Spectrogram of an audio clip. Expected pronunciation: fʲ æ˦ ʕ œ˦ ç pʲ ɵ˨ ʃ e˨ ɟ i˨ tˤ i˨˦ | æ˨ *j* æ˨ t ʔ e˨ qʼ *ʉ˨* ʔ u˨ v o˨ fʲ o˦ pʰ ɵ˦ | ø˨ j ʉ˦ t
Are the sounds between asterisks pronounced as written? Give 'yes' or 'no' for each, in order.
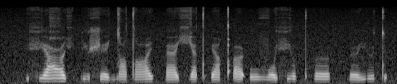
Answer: no, yes

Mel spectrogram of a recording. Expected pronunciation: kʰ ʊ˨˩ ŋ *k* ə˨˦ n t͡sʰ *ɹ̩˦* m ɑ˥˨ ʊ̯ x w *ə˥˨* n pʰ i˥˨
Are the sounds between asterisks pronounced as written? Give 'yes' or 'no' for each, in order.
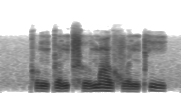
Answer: yes, no, no

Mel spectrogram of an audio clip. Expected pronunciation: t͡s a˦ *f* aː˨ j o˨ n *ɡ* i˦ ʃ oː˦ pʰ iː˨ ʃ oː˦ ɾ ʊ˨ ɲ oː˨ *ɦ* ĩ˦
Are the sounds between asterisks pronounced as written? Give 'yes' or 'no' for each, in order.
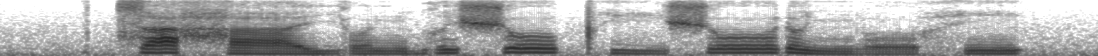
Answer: no, no, no

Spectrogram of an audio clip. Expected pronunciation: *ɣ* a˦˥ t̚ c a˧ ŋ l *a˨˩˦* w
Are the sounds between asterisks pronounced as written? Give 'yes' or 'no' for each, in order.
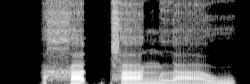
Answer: no, yes

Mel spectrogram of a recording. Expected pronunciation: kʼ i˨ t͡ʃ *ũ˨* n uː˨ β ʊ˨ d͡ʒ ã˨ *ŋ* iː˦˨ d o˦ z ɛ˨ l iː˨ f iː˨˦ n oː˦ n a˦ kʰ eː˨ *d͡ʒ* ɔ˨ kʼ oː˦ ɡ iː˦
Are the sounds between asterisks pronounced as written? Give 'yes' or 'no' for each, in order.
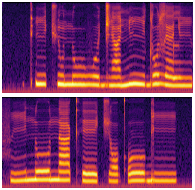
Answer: yes, no, no

